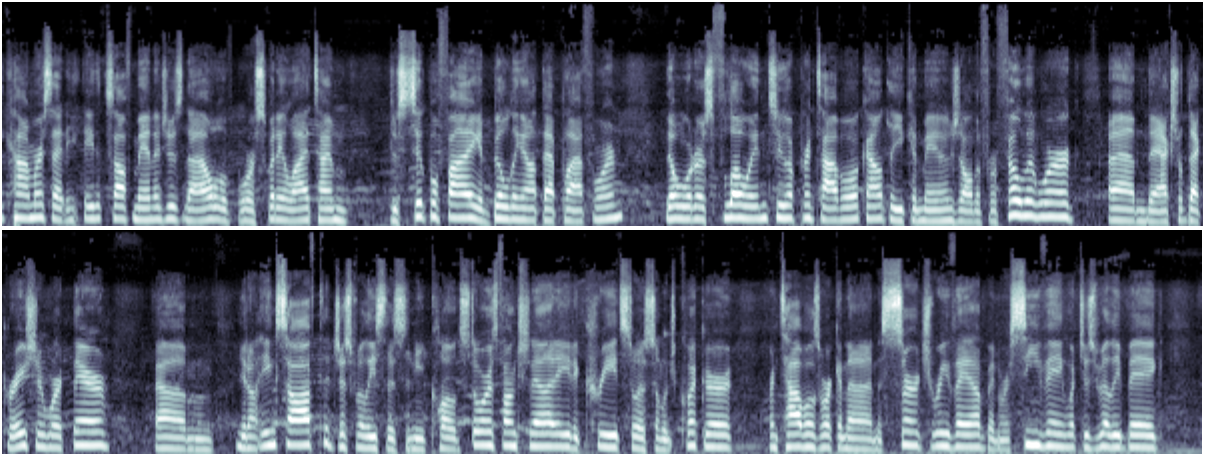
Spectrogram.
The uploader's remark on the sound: broadcast live from the sun-kissed shores of Newport Beach at the Print Hustlers Conference 2023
